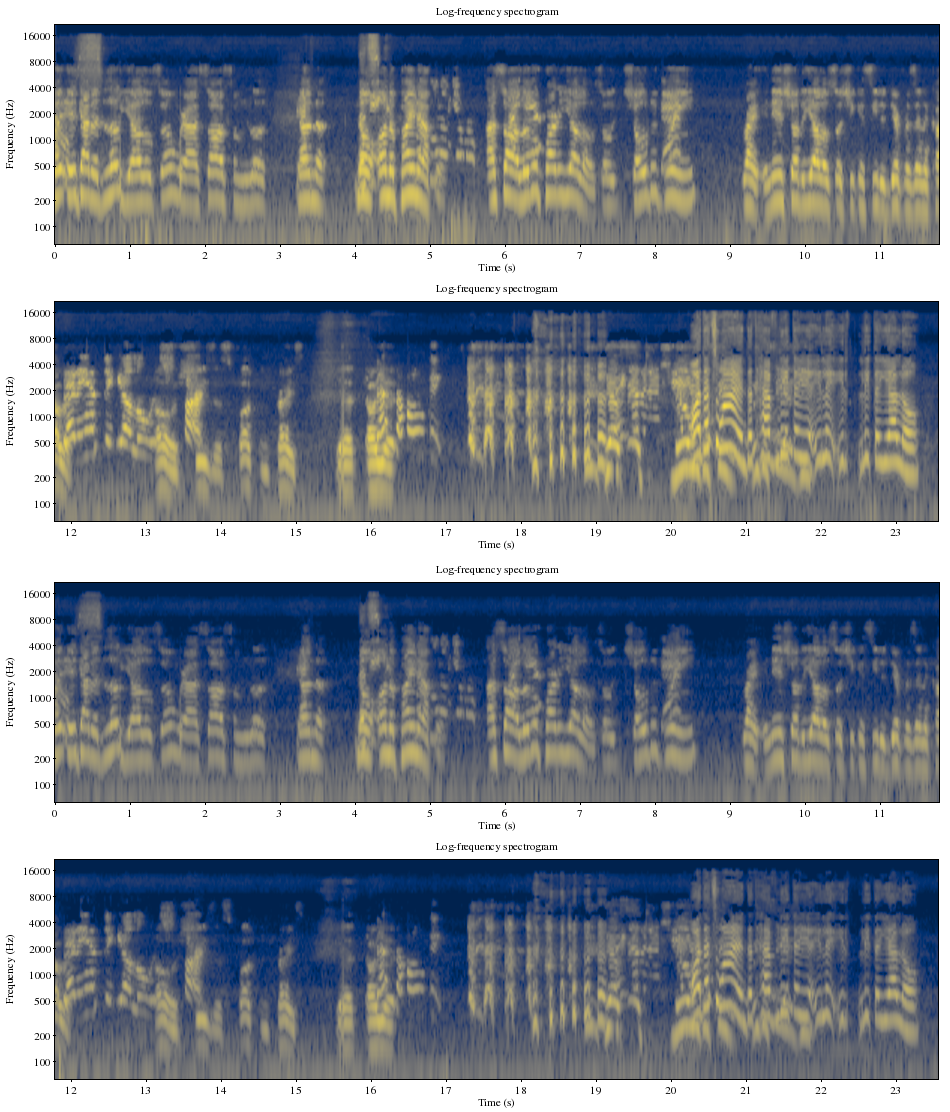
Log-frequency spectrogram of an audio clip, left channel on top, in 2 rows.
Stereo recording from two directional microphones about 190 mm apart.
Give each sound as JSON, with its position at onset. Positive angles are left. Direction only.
{"t": 0.0, "sound": "a man's voice", "side_deg": 10}
{"t": 18.7, "sound": "a woman's voice", "side_deg": 50}
{"t": 19.1, "sound": "a man's voice", "side_deg": 10}
{"t": 20.2, "sound": "a woman's voice", "side_deg": 45}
